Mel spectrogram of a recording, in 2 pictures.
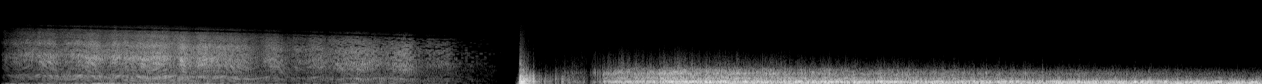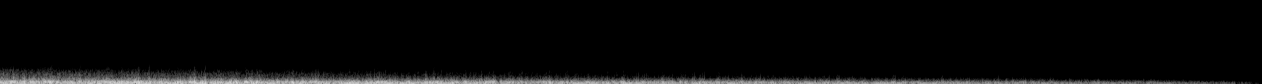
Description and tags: A completely syntheticly generated atomic strike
